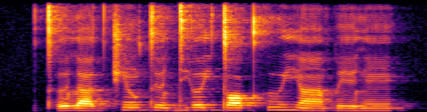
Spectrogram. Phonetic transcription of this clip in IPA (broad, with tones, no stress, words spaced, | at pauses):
tʼə˨la˨dt͡ʃə̃˦u̯tɘ˧l djəː˦jdɒ˧kʰɯ˦ jãː˨pe˨ lẽ˧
